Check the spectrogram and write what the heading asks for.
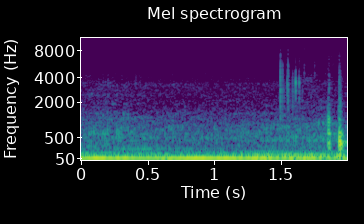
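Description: A steady low rumble, with a few short sharp clicks near the end as a spark plug is worked free by hand from an outboard's cylinder head.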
